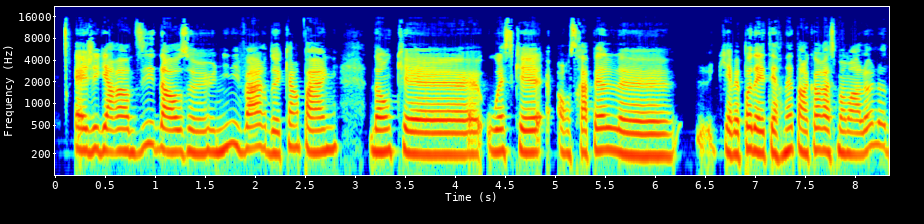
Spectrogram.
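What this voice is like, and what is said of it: Québécois French accent. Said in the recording (French): “tout le monde a entendu que tu avais un, un, un accent ... j'habite au Québec, province du Canada”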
